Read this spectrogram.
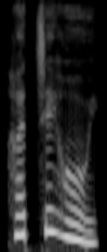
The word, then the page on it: ಹಚ್ಚೆಹೊಯ್: Kannada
